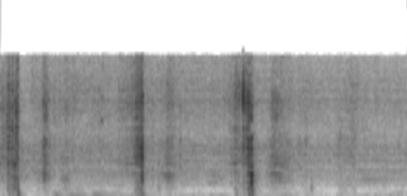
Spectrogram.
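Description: Kitchen knife chopping onion on a plastic cutting board: a few separate knocks of the blade against the board, the loudest about one and a half and two and a half seconds in. Faint voices are in the background.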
